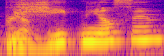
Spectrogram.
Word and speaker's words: Brigitte Nielsen: Because Brigitte, is that how you say it? Brigitte Nielsen? – Mm-hmm.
